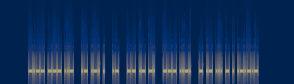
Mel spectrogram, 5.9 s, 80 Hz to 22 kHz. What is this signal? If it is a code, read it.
Morse code, heard as a keyed tone, about 50 wpm, 700 Hz. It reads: YOU ARE A MAN OF TASTE.
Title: Sentences from Top 1100 Words 50wpm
